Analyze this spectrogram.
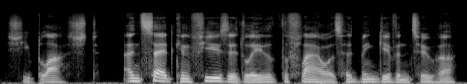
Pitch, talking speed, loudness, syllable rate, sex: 115 Hz, 165 wpm, -19 LUFS, 4.4 syllables/s, male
